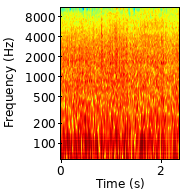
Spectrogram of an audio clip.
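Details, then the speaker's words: 1987 Chevy square body truck cruising after road-trip prep, with new transmission mount and tune-up: steady low road and engine drone with no creaks, ticks or rattles; the cab is tight and quiet and shifts are seamless. "Like, I mean, this truck is almost as old as I am. And it doesn't creek, rattle. I mean, nothing."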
